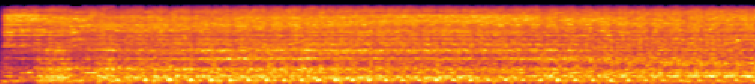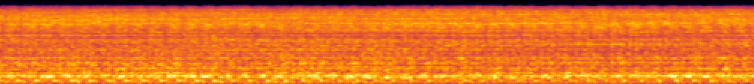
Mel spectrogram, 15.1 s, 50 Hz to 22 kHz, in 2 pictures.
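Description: Small single-cylinder steam engine (1.87-inch bore, 2-inch stroke) running fast on steam from its vertical boiler, a rapid exhaust chuff under a loud steam hiss. It starts abruptly as the steam is let in.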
